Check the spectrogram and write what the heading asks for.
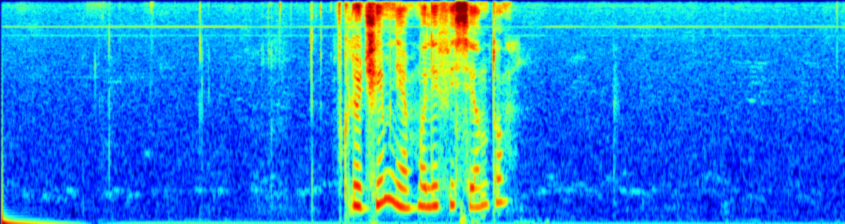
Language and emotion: Russian, neutral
